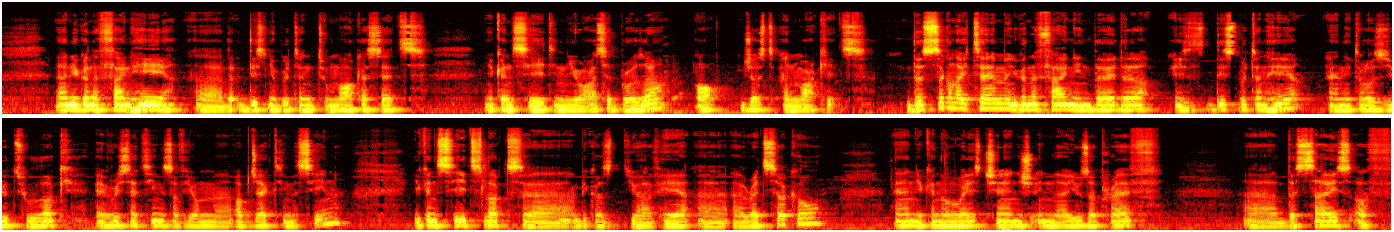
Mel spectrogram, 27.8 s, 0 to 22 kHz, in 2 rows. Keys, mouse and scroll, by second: 6.9 ctrl+scroll down 1, 8.7 click, 10.9-11.3 ctrl+scroll down 1, 23.5 shift+u.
